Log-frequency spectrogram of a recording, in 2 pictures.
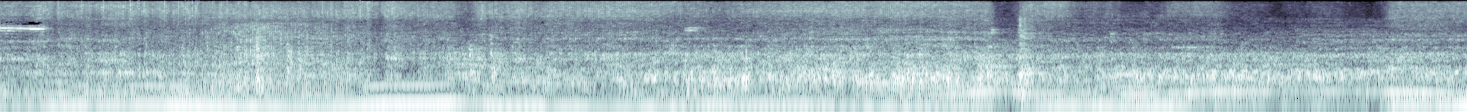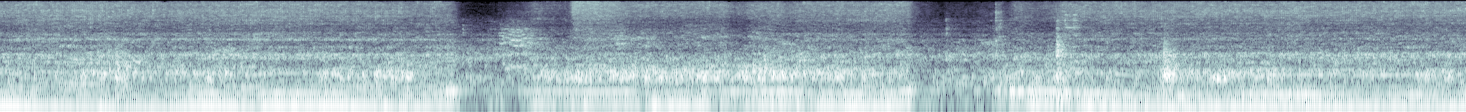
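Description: Mahindra tractor's diesel engine labouring under a heavily overloaded log trailer, heavy enough to lift the tractor's front wheels. The engine note shifts up and down, with two brief dips in level late on.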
